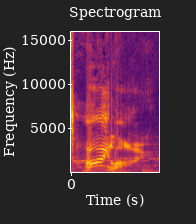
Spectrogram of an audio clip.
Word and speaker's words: jai alai: against the bellows bloodhounds the heck is jai alai it's pronounced Highline what the heck is Highline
